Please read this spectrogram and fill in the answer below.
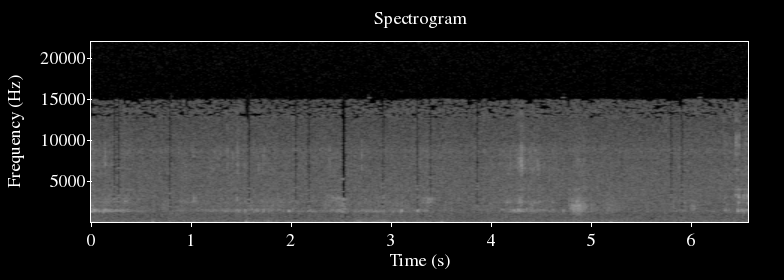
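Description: Wind rumbling on the microphone while a hooked striped bass splashes at the surface as it is drawn in against the bank.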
